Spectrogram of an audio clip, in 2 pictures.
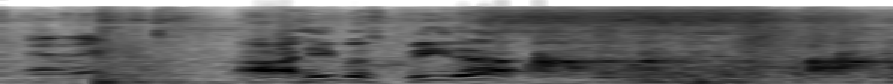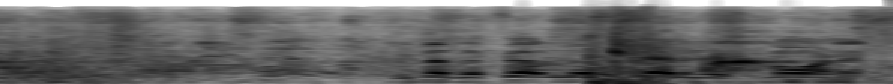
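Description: A bowling ball rolls down a lane with a low rumble.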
